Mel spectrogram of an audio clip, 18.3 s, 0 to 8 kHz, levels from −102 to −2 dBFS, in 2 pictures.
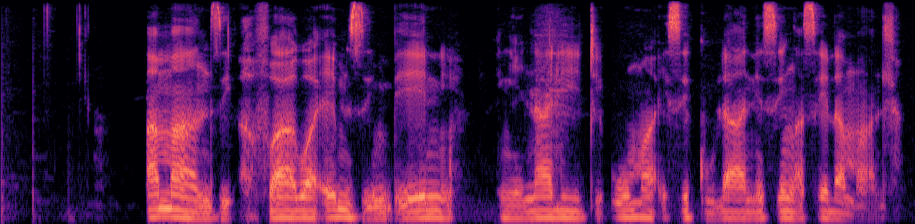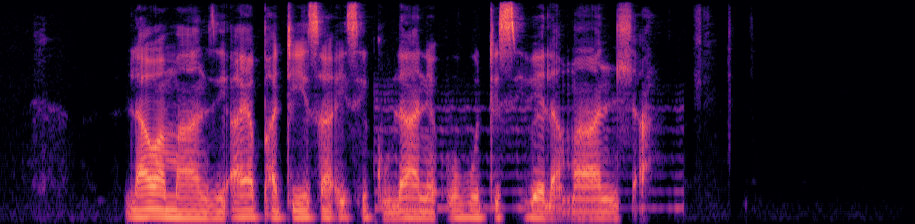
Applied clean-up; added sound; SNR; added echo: neural mask model RNNoise.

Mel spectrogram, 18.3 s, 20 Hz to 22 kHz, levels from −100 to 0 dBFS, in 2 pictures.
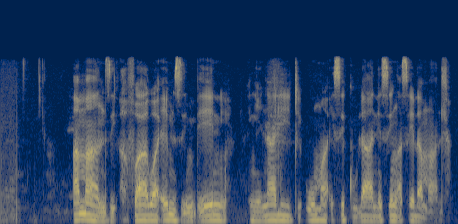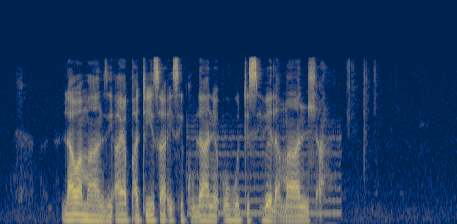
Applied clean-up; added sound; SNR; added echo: none; Organ; 18 dB; none.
